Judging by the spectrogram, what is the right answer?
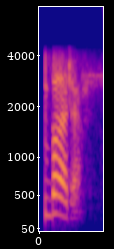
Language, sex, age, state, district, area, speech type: Marathi, female, 18-30, Maharashtra, Akola, urban, conversation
